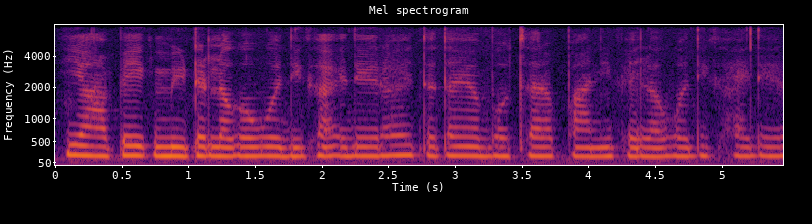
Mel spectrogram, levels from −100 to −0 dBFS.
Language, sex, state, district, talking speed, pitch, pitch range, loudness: Hindi, female, Jharkhand, Sahebganj, 210 wpm, 200 Hz, 195-200 Hz, -38 LUFS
